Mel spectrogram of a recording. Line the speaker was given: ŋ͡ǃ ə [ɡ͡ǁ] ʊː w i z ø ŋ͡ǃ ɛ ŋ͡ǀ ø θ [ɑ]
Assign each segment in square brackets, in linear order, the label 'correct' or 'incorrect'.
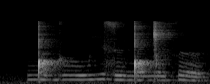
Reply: incorrect, incorrect

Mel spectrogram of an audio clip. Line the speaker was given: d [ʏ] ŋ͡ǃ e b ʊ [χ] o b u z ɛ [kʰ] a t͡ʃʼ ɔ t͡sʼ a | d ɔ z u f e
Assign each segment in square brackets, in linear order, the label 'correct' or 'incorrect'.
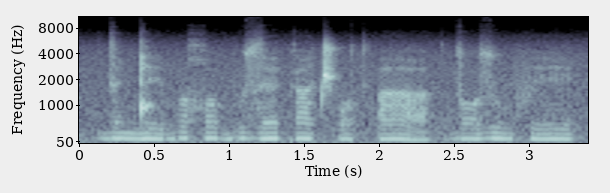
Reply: incorrect, correct, incorrect

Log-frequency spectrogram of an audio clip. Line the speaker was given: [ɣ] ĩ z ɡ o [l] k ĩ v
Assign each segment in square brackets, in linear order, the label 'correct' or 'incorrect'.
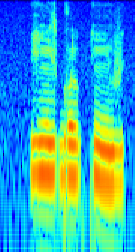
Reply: correct, correct

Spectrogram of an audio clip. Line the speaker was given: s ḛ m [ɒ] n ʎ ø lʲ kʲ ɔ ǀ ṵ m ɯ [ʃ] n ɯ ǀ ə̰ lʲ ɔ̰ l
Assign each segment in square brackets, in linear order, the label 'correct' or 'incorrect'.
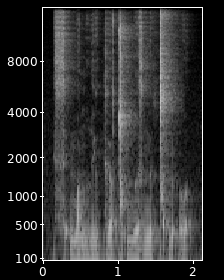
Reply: correct, incorrect

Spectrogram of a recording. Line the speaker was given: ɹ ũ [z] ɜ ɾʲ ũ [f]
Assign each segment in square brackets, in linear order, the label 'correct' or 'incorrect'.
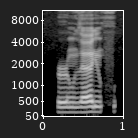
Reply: incorrect, correct

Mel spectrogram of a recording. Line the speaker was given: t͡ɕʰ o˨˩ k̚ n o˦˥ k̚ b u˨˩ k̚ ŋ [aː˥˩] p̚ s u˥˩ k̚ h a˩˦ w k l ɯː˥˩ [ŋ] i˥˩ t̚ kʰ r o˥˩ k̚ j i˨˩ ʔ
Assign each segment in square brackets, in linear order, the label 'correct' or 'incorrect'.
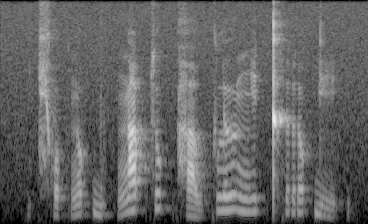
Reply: incorrect, correct

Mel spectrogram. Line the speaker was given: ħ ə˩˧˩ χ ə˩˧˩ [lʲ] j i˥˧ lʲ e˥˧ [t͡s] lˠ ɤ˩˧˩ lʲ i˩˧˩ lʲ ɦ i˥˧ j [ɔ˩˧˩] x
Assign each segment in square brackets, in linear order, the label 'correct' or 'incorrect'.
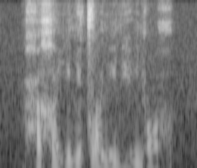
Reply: incorrect, correct, correct

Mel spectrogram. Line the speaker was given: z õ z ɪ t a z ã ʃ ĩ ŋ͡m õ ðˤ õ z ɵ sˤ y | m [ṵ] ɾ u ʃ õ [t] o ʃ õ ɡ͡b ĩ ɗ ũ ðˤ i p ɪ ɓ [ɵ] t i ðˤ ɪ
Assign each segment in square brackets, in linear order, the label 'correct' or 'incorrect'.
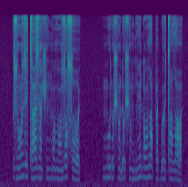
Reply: incorrect, incorrect, correct

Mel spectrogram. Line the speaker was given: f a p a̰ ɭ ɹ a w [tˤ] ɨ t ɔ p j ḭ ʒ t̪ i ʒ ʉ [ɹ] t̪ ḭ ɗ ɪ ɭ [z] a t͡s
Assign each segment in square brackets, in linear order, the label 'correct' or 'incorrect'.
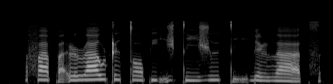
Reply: incorrect, incorrect, incorrect

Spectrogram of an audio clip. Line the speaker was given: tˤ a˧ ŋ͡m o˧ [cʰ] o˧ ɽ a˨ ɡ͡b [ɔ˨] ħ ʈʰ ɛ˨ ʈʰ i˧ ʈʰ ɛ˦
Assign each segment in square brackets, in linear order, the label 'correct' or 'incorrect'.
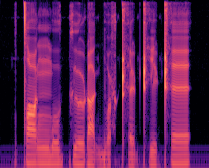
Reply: incorrect, incorrect

